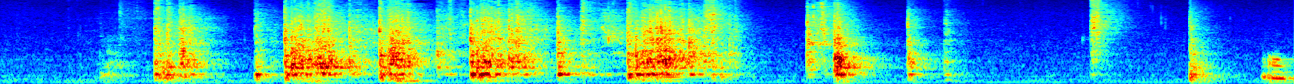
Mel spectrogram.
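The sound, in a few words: stirring yogurt mixture in a bowl for perugu vada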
